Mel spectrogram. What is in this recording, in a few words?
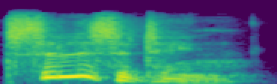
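"soliciting", English, British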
